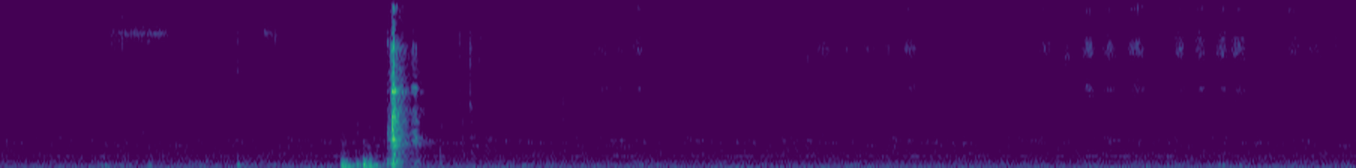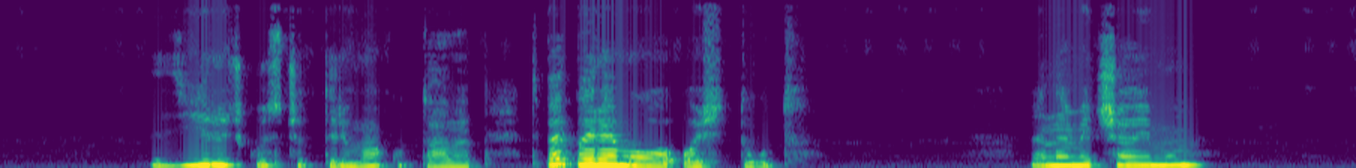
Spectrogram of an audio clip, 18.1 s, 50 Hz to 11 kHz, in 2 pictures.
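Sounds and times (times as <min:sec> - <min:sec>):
knock: 0:02.2 - 0:02.7
pencil scratching on paper: 0:03.8 - 0:04.6, 0:05.2 - 0:18.0.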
